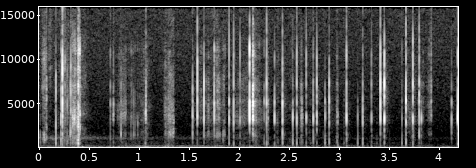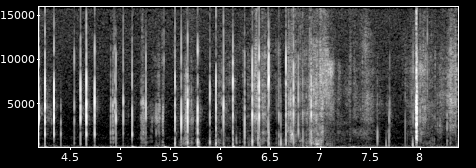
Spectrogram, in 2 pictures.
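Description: Long acrylic nails scratch and crinkle the waxed folds of a lemon-print beeswax cloth wrapped around a small item. The result is a dense run of quick, dry, bright crackles and tearing-like crinkles with no ring, at a soft, steady level with a few sharper clicks.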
